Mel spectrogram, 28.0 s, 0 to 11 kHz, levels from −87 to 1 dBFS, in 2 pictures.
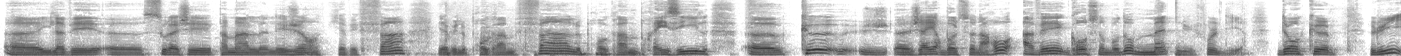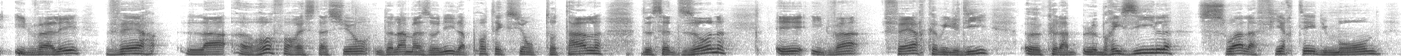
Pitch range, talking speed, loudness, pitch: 110-145 Hz, 145 wpm, -27 LUFS, 125 Hz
